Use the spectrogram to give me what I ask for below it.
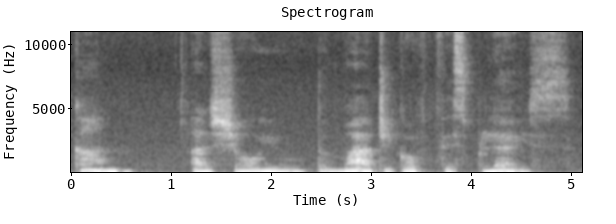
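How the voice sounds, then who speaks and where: A woman voicing a smooth, seductive Spanish male tour guide with a Spanish accent in whispered role-play, slow and breathy. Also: fairly low pitch, flat delivery, echoey room, background noise.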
